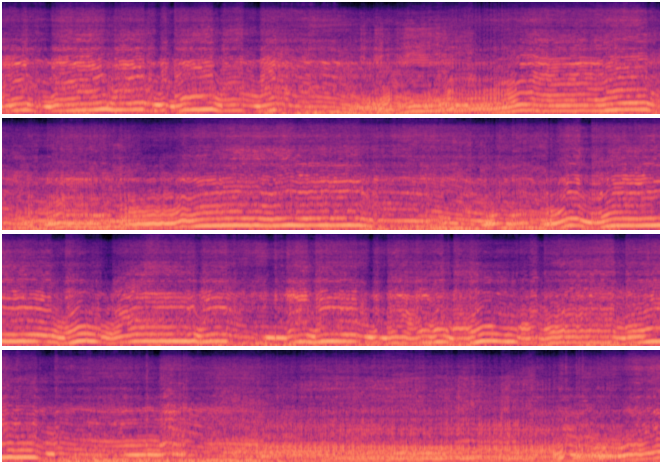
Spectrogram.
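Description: Two-stroke dirt bike engine under hard throttle in soft sand, its note rising and falling again and again as the rider works the throttle and gears. Over the last few seconds it gives way to a steadier engine note.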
